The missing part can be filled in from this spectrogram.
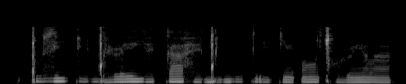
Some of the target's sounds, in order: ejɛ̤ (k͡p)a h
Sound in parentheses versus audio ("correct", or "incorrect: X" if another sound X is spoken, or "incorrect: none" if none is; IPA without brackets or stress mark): incorrect: k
